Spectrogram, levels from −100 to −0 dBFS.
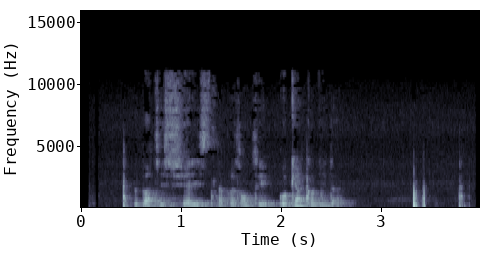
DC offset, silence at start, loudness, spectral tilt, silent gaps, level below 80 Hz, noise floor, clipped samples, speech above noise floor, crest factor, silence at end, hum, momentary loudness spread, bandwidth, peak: under 0.1%; 0.4 s; -38 LUFS; -5 dB/octave; none; -78 dBFS; -73 dBFS; under 0.1%; 35 dB; 28 dB; 0.15 s; none; 10 LU; 11.5 kHz; -10 dBFS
